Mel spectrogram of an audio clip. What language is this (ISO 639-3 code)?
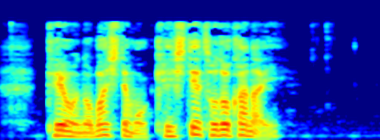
jpn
